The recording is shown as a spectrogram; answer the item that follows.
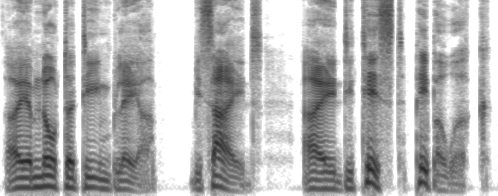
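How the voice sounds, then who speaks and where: A man voicing a wry, erudite gentleman occultist for an audiobook, speaking formally and deliberately with a faintly pompous, understated manner. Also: low-pitched, expressive, no echo, studio quality, exaggerated voice. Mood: dry, wry. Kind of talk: audiobook character acting.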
